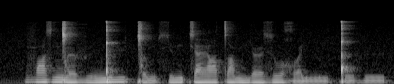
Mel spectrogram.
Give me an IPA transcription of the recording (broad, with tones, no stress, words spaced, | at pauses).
vɑ˧zŋ͡ǀœ˨vʉ˨ ŋ͡ǃyː˦ǀɵ˨m sy˦mcæː˦tˤy˦m jœ˧zu˦˨ʁʷæ˨j mi˨ǃu˧ɦʉ˧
